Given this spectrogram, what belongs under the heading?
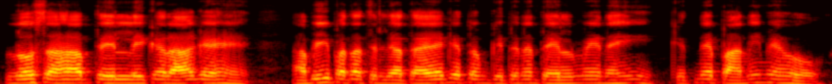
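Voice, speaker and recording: A man's voice: mid-range voice, little pitch movement, a bit bright, natural voice. Brief: jumpy, wisecracking male servant in an audiobook drama, stutters under fright, read by a man. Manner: stammering, quick-tongued sarcasm. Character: jittery comic male servant, quarrelsome.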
